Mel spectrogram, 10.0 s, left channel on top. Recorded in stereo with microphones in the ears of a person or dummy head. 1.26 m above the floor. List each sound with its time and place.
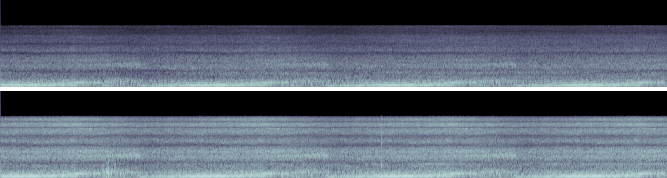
0.0 s a motorcycle: 80° right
